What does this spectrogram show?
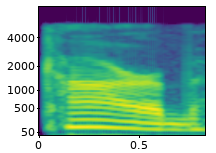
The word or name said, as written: carb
